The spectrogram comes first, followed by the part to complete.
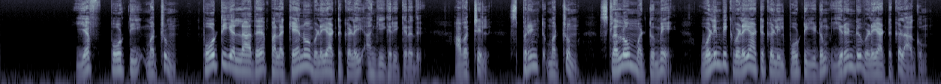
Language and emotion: Tamil, neutral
